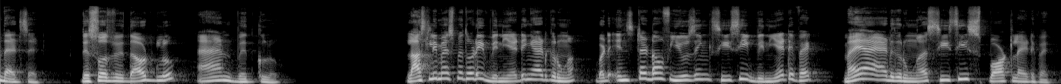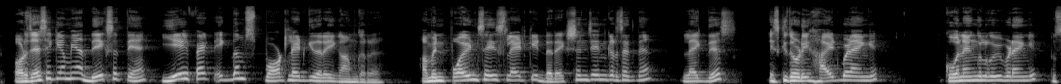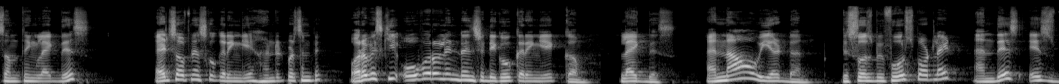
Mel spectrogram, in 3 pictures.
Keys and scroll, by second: 7.4 ctrl+space, 7.7-9.0 typing, 9.7 Return.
